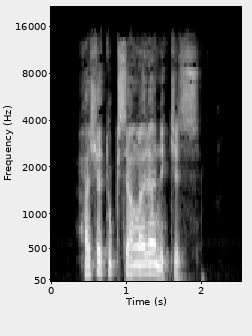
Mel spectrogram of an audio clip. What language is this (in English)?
Kabyle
